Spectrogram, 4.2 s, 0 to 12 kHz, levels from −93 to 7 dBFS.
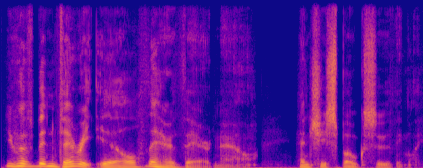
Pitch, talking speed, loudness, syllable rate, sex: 110 Hz, 170 wpm, -20 LUFS, 4.9 syllables/s, male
